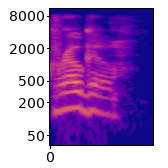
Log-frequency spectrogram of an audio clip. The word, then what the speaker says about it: Grogu: Pronounce it. So close. Say it again. – Goru? – Grogu. – Grogu. Ah, yeah. – Damn, dude. – Was close, not quite though.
